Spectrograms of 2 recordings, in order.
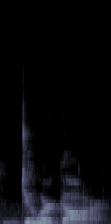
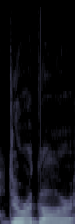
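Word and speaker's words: Duergar: spread misinformation and that it is in fact pronounced do or gar like do or die now listen to me say it wrong duragore and Darrow are both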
